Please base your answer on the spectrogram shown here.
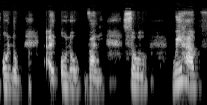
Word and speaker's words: Ono: Now, Ono is it's the name of the place, but it's pronounced Ono, Ono Valley.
